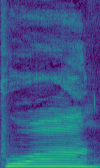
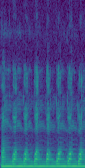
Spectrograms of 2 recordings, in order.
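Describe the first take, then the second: First: The syllable is drawn out slowly. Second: The syllable is repeated quickly. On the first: The sound feels dull with wide space and area. "이 광이라는 발음의 속도를 느리게 하면" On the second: The sound's space and area become smaller. "광이라는 발음의 속도를 빠르게 한다면"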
